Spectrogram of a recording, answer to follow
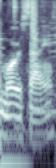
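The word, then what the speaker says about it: Moorish Science: to live the life more science. Am I saying it right, brother? Yeah, you can say uh yeah, you can say more science.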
